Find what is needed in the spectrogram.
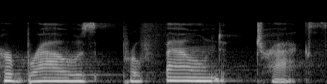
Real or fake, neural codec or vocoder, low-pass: real; none; 7.2 kHz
